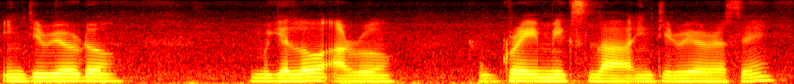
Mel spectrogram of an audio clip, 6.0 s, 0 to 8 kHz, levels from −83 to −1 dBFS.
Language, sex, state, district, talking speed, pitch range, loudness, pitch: Nagamese, male, Nagaland, Dimapur, 90 wpm, 110-125 Hz, -15 LUFS, 120 Hz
